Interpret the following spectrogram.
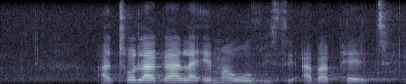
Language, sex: Zulu, female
